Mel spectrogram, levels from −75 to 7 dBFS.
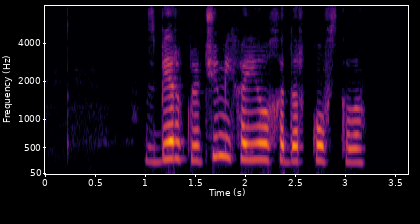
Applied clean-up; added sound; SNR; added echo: none; none; none; none.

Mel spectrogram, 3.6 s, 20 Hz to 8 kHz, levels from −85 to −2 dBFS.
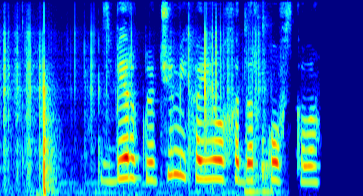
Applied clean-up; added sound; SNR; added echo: none; Crackle; 10 dB; none.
